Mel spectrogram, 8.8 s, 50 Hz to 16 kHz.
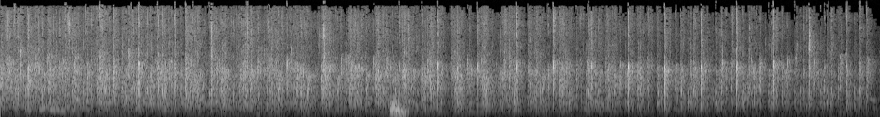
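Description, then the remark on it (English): Sustained applause from an audience at the Commonwealth Club of California for Bruce Hamilton, Deputy Executive Director of the Sierra Club, at a program on the Sierra Club at 125 years: a dense steady wash of many hands clapping at once, loud, continuing without pause for several seconds. “A big hand of applause and thanks to Bruce Hamilton.”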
